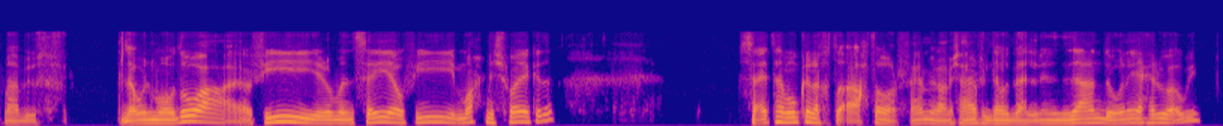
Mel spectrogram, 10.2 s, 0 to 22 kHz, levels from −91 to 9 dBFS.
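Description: No technical faults can be heard anywhere in this speech.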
